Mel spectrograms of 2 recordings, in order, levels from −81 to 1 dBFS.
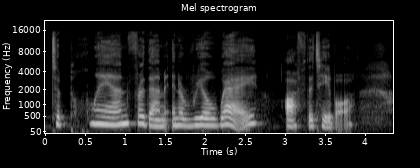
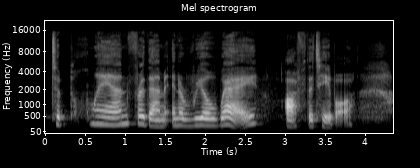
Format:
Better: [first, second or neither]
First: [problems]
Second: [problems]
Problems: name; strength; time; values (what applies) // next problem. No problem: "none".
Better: first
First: none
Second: thin; very; fading below 450 Hz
